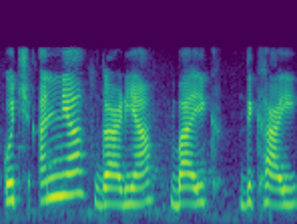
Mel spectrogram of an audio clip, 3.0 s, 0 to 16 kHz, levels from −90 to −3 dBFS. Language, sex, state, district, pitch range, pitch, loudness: Hindi, female, Himachal Pradesh, Shimla, 235-280 Hz, 255 Hz, -15 LUFS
